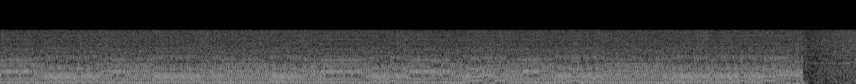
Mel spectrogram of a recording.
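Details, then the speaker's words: AM radio reception: a harsh, steady buzzsaw drone pulsing about four beats a second across the entire AM band, sweeping high and slowly back low in speed and tone. It is believed not to be RF but electromechanical, possibly from an industrial park two blocks north. "Now, I will say this much. It does not seem to be any sort of RF device causing this. I mean, it's up and down the entire AM band. I believe it's something electromechanical."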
